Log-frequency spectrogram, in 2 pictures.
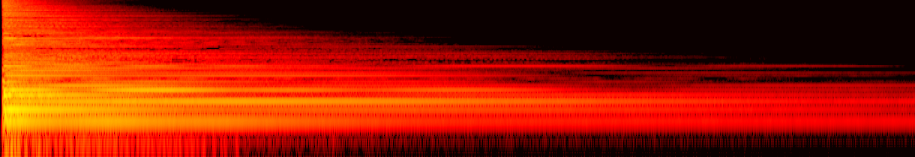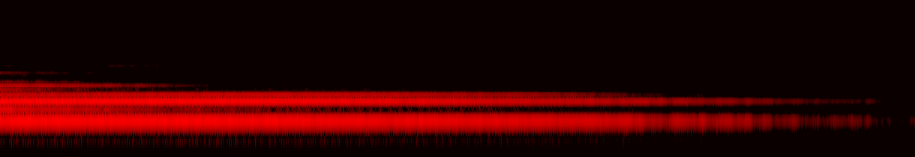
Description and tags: Harpsichord recorded with overhead mics
Harpsichord, stereo, instrument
